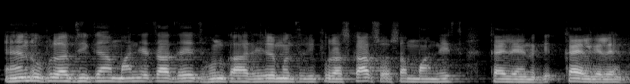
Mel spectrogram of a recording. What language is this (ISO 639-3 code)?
mai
